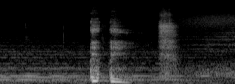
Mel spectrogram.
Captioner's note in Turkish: Boğazını temizledi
